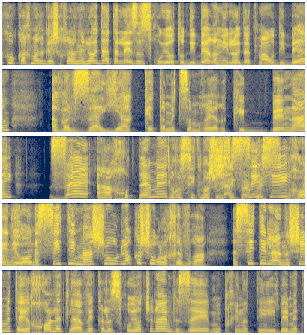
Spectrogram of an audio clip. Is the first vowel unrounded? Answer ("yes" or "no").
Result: no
